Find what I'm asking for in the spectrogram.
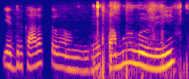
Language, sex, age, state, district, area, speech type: Tamil, female, 18-30, Tamil Nadu, Kallakurichi, rural, spontaneous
